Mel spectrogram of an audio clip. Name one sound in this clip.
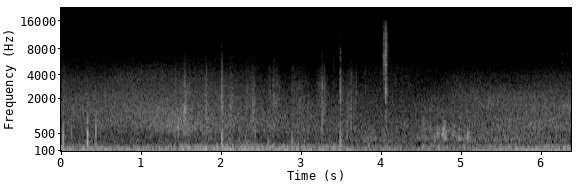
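A character's footsteps tread softly over the ground.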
